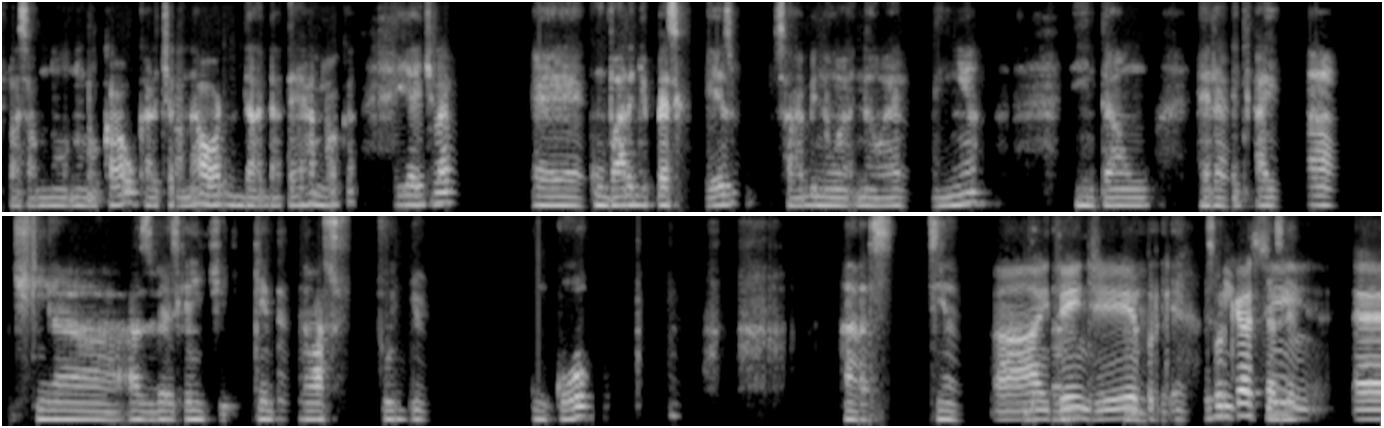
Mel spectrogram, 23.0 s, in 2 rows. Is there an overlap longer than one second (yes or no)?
yes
